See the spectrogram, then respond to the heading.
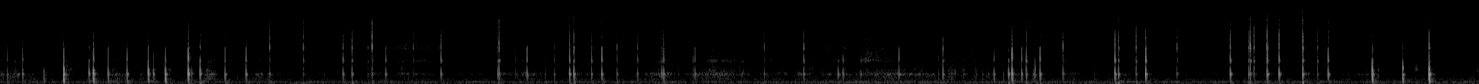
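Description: Long acrylic nails tap and scratch the plastic window on top of a small white cardboard box. Dozens of crisp, quick taps land in irregular bursts, each stopping almost instantly, with faint scratching between them over a low, steady background hum. The sound stays quiet and light, with a hollow midrange knock under each bright click.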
